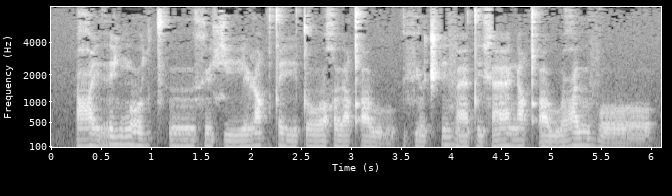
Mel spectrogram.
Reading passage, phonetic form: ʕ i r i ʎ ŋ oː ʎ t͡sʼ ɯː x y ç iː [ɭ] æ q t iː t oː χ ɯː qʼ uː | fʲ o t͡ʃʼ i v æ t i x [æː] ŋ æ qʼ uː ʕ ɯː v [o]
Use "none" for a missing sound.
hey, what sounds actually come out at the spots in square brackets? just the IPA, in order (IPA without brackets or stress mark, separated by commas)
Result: ɭ, æː, oː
